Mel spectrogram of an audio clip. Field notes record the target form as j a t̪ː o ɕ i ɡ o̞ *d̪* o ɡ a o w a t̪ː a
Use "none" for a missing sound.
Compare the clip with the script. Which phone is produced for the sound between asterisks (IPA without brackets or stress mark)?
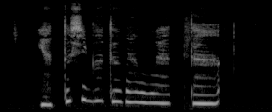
t̪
